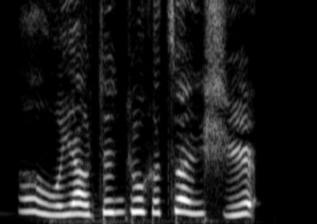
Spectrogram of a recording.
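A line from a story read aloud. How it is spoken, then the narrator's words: Calling out. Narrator (Chinese): 第二个叫道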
